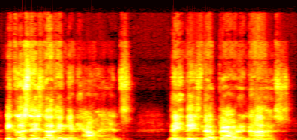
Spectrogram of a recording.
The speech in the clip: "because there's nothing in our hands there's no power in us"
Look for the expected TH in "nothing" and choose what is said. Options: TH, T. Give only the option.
TH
